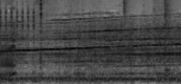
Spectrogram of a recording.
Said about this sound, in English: we have the fastest electric car in the world.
